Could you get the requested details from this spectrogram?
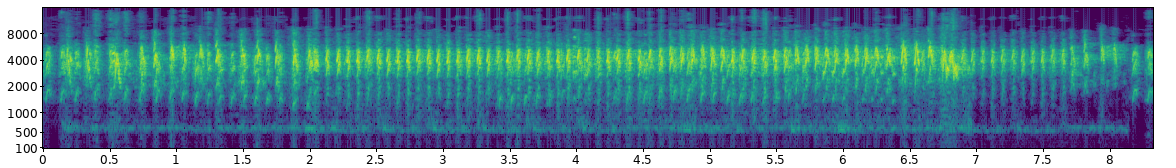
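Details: Eurasian tree sparrows fighting, a recording used as tutor sound for training magpie robins: a dense, rolling chatter of rapid high buzzy notes running continuously for about eight seconds, briefly breaking near the end before resuming.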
